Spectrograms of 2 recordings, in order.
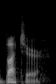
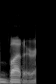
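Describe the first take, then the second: First: The middle consonant is a crisp T sound. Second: The middle consonant is a soft D-like flap. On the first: The speaker sounds pretentious. The speaker calls it wrong. "no American except somebody who's incredibly pretentious says" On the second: This is how ordinary Americans say it. The speaker calls it right. "We all say butter. It sounds like D's"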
